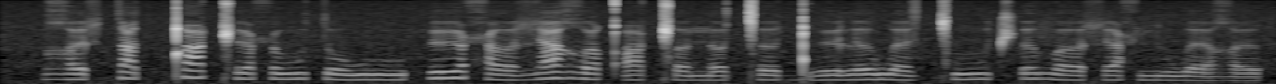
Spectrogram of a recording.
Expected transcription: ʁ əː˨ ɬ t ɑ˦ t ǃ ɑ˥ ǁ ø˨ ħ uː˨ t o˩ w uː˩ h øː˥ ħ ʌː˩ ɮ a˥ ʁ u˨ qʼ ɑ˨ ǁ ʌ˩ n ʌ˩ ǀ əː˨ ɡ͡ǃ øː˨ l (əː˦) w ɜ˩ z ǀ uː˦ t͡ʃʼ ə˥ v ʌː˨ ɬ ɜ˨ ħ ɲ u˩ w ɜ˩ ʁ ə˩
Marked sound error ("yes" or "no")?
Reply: no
